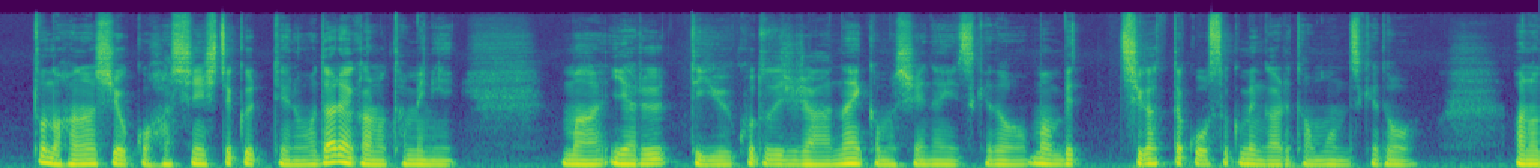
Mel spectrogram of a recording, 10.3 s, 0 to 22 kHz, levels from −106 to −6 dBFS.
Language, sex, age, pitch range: Japanese, male, 20-39, 95-120 Hz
